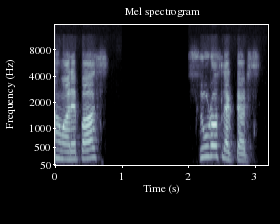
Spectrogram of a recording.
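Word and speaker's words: pseudo: होते हैं हमारे पास सूडो सेलेक्टर्स। सूडो, पी इसमें साइलेंट है, इसको पसीडो पढ़ लें आप, इसको हम सूडो कहते हैं।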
